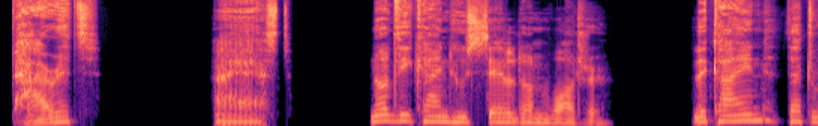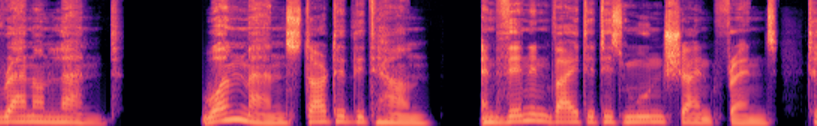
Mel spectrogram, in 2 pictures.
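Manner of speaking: high, lively hostess voice with a faint Jamaican lilt; a welcoming, bubbly landlady; energetic innkeeper. Acted. Sonia tells town history.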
